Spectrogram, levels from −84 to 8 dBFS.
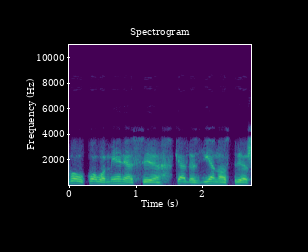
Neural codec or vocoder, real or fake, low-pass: none; real; 9.9 kHz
